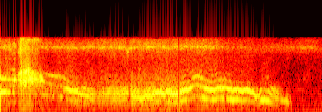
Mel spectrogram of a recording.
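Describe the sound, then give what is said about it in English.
The screen door of a screen house, tipped by somebody, creaks on its hinge in one long, wavering groan lasting about three seconds, rising and falling in pitch, clear with no talking over it. “No, that was somebody tipping the screen door on our screen house.”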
